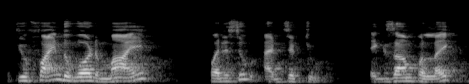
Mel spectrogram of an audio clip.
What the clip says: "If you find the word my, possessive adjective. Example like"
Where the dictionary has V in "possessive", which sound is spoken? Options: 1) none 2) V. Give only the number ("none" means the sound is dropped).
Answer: 1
